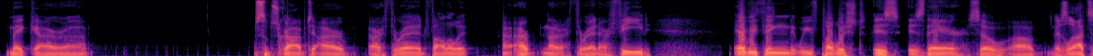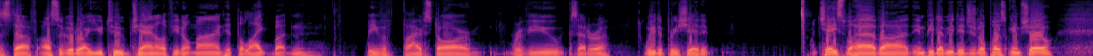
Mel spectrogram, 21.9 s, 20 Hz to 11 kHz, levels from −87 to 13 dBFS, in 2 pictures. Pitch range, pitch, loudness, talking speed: 90-105 Hz, 95 Hz, -18 LUFS, 170 wpm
